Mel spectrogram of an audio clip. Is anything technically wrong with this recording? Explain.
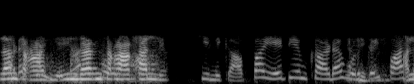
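Yes, the whole speech clip carries G.729 codec damage, and it is plainly audible from start to finish. The speech is rebuilt from a vocal tract filter, a pitch predictor and a few pulses per 10 ms frame, which fits an 8 kbit/s G.729A stream. Nothing survives above 4 kHz, and the voice sounds rough and synthetic. That synthetic grain is what distinguishes it from a simple 4 kHz low-pass, which would only dull the sound.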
